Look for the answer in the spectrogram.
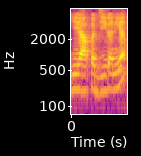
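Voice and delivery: normal talking voice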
